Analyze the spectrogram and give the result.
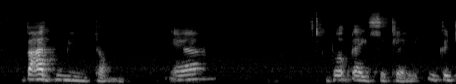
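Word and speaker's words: bádminton: in spanish badminton but your your stress is on the bad because that's where the accent is badminton yeah but basically you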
